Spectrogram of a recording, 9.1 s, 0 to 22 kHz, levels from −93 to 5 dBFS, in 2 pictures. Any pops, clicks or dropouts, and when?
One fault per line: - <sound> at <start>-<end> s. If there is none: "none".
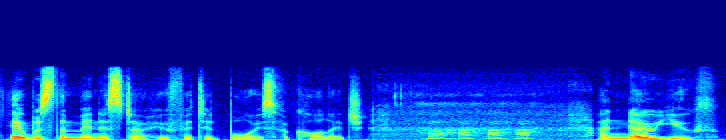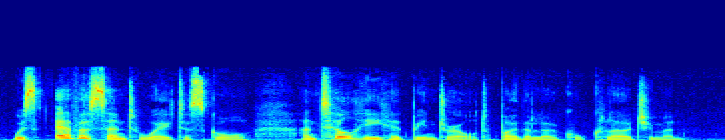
- laugh at 2.5-3.4 s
